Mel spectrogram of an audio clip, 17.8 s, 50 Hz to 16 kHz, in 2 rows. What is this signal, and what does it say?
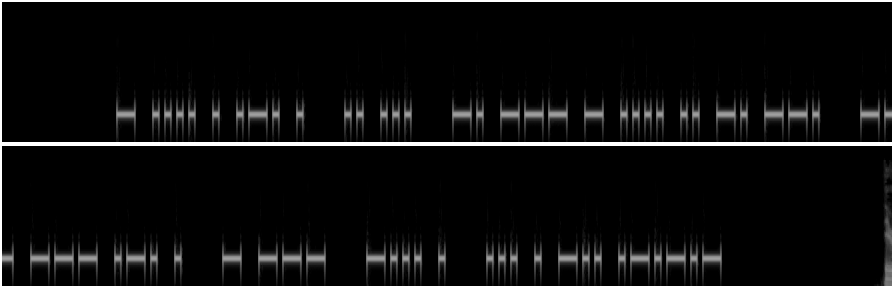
Morse code, heard as a keyed tone, about 20 wpm, 700 Hz. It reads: THERE IS NOTHING MORE TO BE SED.
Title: Sentences from Top 500 Words and Abbreviations 20wpm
